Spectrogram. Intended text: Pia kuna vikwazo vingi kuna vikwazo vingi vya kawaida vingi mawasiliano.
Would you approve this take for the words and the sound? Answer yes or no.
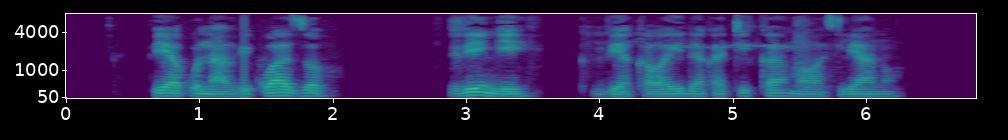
no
